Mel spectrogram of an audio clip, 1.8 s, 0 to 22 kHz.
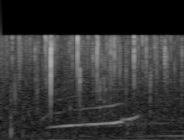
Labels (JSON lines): {"label": "biophony", "recorder": "SoundTrap 300"}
